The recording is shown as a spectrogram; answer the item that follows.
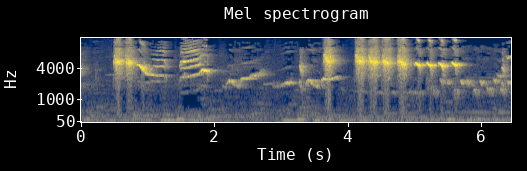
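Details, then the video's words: Ashy tailorbird song: sharp high chips and bright whistled notes, with a loud burst of five or six rapid repeated high notes near the end, over a low steady hum. "Kicauan Burung Siri Siri"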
